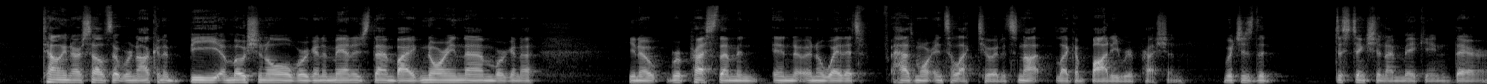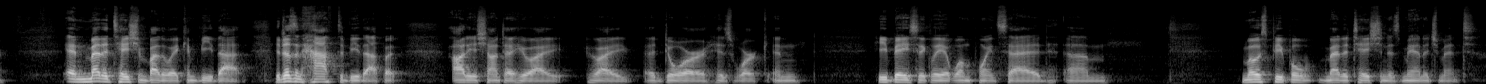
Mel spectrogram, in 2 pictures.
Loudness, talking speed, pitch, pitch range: -23 LUFS, 170 wpm, 90 Hz, 85-100 Hz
